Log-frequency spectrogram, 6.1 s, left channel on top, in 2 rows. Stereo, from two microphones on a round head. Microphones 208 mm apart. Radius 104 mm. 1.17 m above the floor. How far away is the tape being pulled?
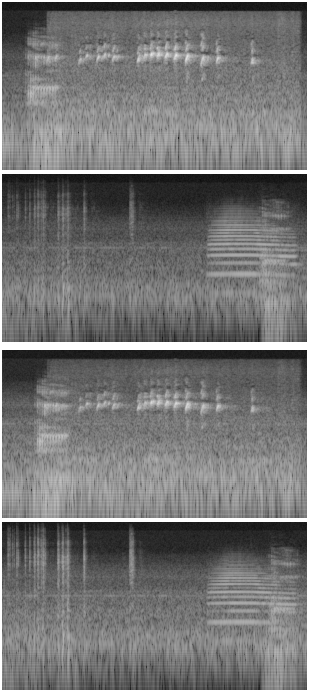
About 0.6 m.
